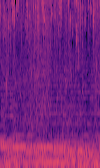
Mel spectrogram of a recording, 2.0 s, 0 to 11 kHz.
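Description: Water trickles and seeps steadily into a sunken submarine wreck more than 100 metres under the surface, in a low, muffled wash, with a dull enclosed rumble underneath and faint drips. The sound stays quiet and continuous, with no voices.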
